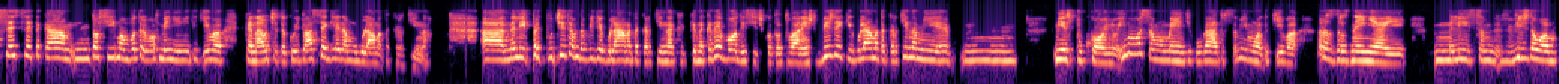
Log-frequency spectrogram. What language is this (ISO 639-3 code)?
bul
